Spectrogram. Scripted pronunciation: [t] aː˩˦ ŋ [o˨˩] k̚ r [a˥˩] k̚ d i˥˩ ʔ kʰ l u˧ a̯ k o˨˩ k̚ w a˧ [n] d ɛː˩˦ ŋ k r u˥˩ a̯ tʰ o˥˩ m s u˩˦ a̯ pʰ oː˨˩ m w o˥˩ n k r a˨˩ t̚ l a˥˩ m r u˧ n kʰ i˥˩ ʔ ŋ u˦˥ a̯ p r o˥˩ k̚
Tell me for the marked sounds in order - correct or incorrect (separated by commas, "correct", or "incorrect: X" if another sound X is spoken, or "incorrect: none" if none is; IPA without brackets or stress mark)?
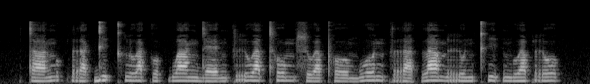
correct, incorrect: o˦˥, incorrect: a˨˩, incorrect: ŋ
